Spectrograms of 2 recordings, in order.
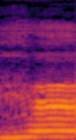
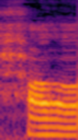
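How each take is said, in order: First: "হা" from the start of the throat, no squeeze; plain open breath on "হা", unnarrowed; normal, unpressed. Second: "হা" squeezed thin from mid-throat; pressed, narrowed. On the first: Teacher contrasting the second letter, relaxed unpressed "হা". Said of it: "নর্মালভাবে উচ্চারণ করবো". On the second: Teacher demonstrating the first letter, "হা" pressed from mid-throat. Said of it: "চাপ দিয়ে চিকন করে বলবো". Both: Shown as a demonstration.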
